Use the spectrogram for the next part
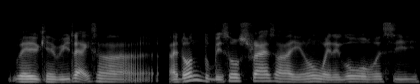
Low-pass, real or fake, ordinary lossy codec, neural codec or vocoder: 7.2 kHz; fake; none; codec, 24 kHz, 6 kbps, HILCodec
